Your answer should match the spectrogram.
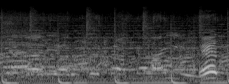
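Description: Background music with a steady drum beat, just under two beats a second, under a melody.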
